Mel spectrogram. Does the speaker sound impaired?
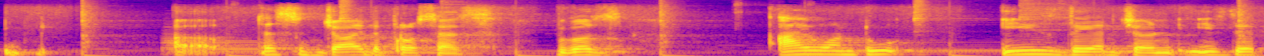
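Yes: stammering; past avoidance of presentations and self-introductions, accepts own stammer since Indian Stammering Association annual conference; sometimes stretches initial s sounds, as in sssstart; here prolonged sounds.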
